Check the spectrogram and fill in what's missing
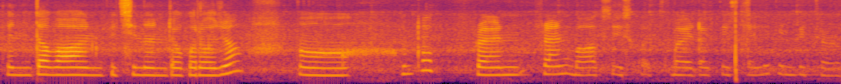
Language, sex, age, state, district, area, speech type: Telugu, female, 18-30, Telangana, Ranga Reddy, urban, spontaneous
